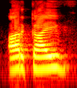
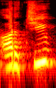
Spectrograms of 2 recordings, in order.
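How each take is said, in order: First: The middle consonant is a k sound. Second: The middle consonant is a ch sound. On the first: The speaker calls it right. "लेकिन आर्काइव है" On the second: The speaker calls it wrong. "इसे पहले आर्चीव पढ़ा करते थे"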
